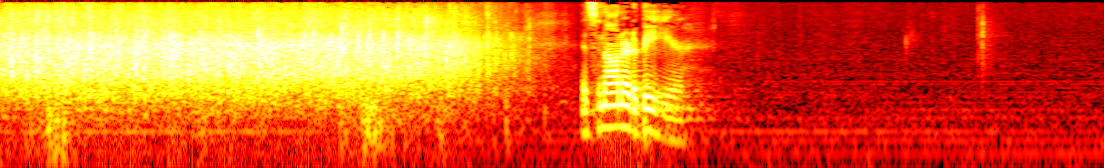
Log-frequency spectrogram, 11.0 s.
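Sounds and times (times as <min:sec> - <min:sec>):
audience applause welcoming a poet to the stage: 0:00.0 - 0:05.4
speech: 0:05.8 - 0:07.0.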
